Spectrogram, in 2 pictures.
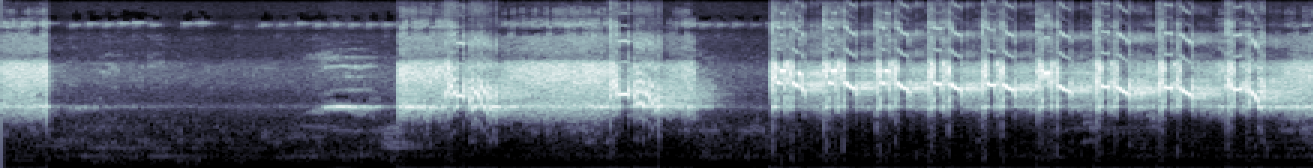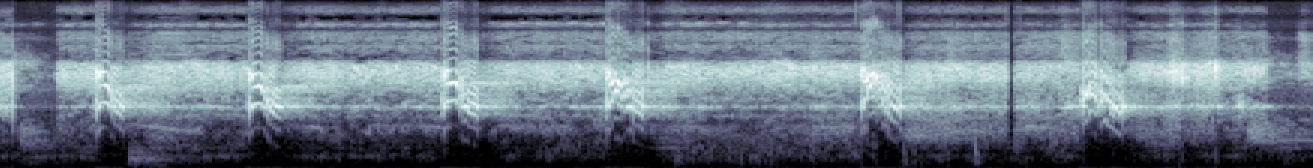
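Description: Female grey francolin (teetar) calling. After a pause of about two seconds near the start, it gives a quick run of sharp notes, about four a second, then single sharp notes about once a second over a steady background hiss.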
